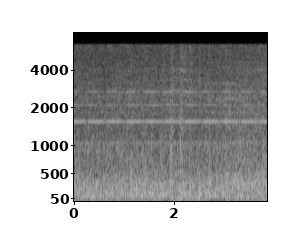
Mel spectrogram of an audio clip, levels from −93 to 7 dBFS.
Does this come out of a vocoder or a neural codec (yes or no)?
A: no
